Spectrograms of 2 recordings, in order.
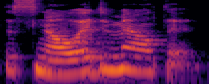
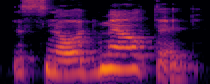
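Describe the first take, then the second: First: The contraction is a separate id syllable. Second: The contraction is a bare d sound. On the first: "But also we could hear" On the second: "Following the rule"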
